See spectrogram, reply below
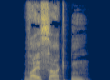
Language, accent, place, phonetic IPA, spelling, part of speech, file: German, Germany, Berlin, [ˈvaɪ̯sˌzaːktn̩], weissagten, verb, De-weissagten.ogg
- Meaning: inflection of weissagen: 1. first/third-person plural preterite 2. first/third-person plural subjunctive II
